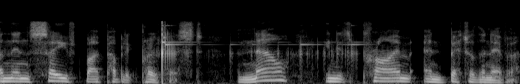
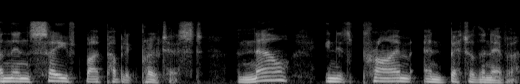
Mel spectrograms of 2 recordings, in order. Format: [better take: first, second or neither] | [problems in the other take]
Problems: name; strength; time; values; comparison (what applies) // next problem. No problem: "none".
second | background sound (Dishes, pots, and pans); 8 dB below the speech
